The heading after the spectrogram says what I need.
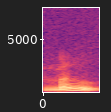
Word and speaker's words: Mu: is about the band Moo. And for all you garage rock heads out there, that is spelled M-U.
